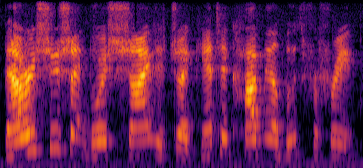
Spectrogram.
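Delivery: plain reading voice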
